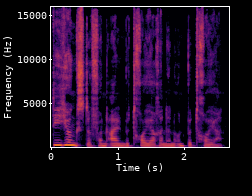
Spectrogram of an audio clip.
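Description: A woman's voice: medium pitch, normal speed, dark tone, no room sound, clean studio sound, lightly acted. An actress playing a woman narrator in a literary radio play, matter-of-fact in delivery.

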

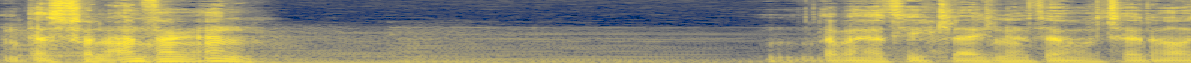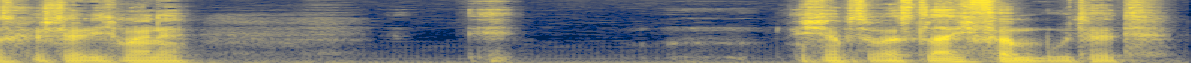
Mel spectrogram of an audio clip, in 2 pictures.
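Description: A deep, husky middle-aged man, a widower in a radio play. He is bitter and suspicious, talking in agitated, halting bursts and hammering phrases home by repetition. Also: soft background music. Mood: scornful, suspicious. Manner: agitated, halting, repeats himself for emphasis. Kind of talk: naturalistic German radio drama acting.

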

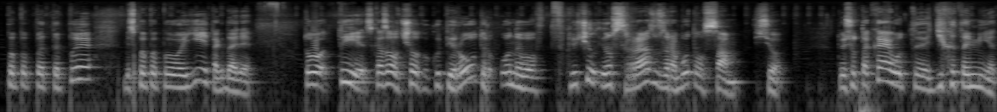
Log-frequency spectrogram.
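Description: Higher-pitched man explaining tech, enthusiastic. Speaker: podcast speaker on networking. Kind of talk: explanatory tech podcast talk.

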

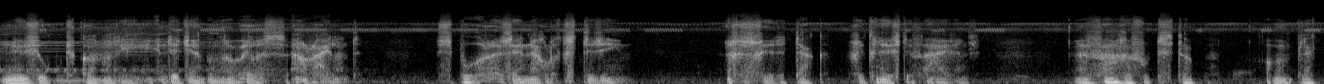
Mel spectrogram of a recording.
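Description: An actor as the grave narrator of a radio mystery, reading in a measured, poetic, suspenseful manner. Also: male voice, rumbling low, fairly bright tone, exaggerated voice. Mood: brooding. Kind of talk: scripted radio play narration. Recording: noisy old radio play recording.

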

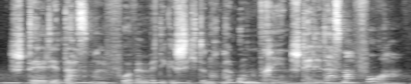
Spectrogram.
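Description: An actress playing a forthright, bluntly challenging police investigator in a radio drama, direct and pointed. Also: female voice, low-pitched, sing-song, normal speed, heavy background noise. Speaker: actor in a radio crime drama. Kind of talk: naturalistic radio drama acting.

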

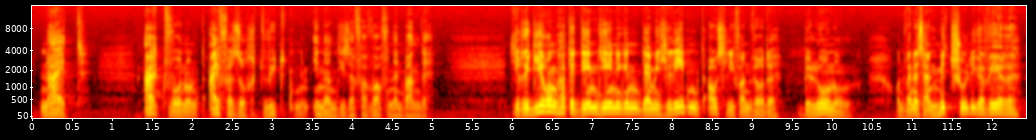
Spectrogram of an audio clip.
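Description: A low-pitched bandit leader laying bare his conscience. He is eloquent and anguished, with a proud streak under the remorse. The delivery is solemn, formal and declaimed in the manner of classic radio drama. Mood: tormented. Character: repentant robber chieftain confessing, anguished, proud, eloquent. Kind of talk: classic German radio play acting, literary monologue.

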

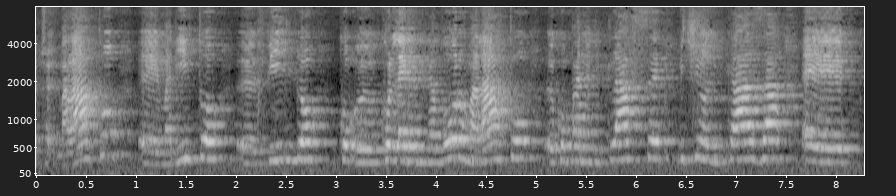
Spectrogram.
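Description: Distant and swimming in echo, a high-voiced actress playing an anxious woman restorer delivers a stage monologue. She stammers, repeats words and nervously corrects herself as she addresses her listeners. A faint noise sits in the recording. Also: a bit bright. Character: flustered, anxious art restorer, mentally ill man's daughter. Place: performance space with an audience.

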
